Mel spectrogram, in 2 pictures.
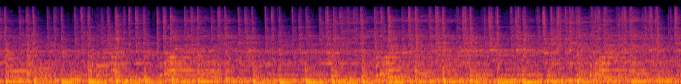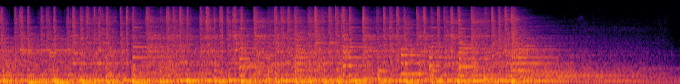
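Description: Instrumental break of a bluegrass string-band song: fast-picked banjo and guitar over a steady low bass line. The music fades down over the last two seconds.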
